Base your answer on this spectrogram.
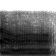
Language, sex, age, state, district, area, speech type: Assamese, female, 30-45, Assam, Charaideo, rural, conversation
